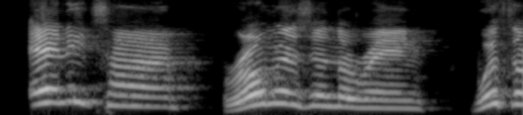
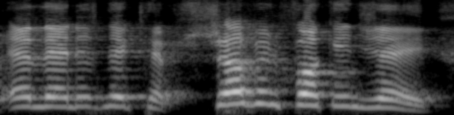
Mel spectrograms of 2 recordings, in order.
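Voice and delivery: ordinary talk, nothing marked

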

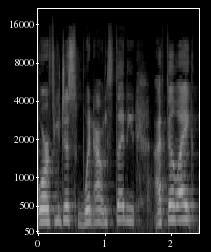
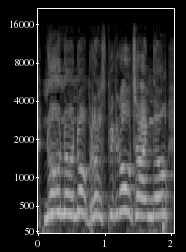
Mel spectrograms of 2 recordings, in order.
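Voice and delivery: imitating classmate; 6 semitones higher than usual. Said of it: "And he was like".

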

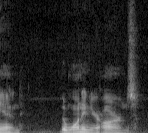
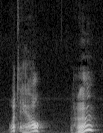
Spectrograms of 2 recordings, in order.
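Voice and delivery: very high, startled goblin squeak; shocked goblin; 5 dB louder than usual. Acted. Goblin startled by the question, high squeaky shock. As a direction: yelp in confusion.

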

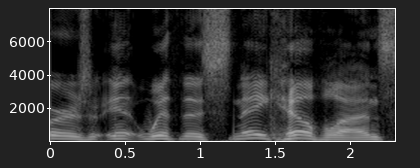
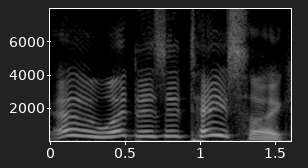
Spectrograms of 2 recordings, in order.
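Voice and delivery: mock curious voice; 13 semitones higher than usual. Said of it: "And you were like".

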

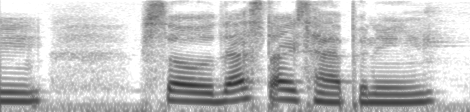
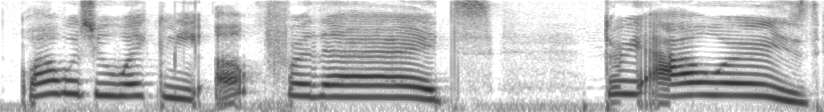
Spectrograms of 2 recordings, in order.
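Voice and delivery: annoyed; 8 semitones higher, slower than usual. Retold or imitated. Woken up by sister, annoyed.

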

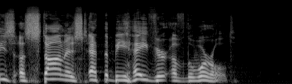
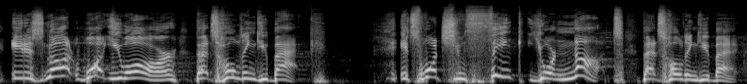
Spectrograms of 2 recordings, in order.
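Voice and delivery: raised, ringing pulpit voice; preaching at full force; 4 semitones higher, 4 dB louder than usual. Acted. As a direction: drive the point home to the congregation. Preaching climax.

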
